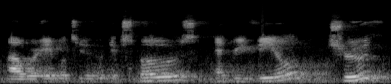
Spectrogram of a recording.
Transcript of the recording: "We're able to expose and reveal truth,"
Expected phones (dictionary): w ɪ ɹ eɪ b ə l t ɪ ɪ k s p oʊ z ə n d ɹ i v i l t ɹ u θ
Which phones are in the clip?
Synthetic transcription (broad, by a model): w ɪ ɹ eɪ b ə l t ɪ ɪ k s p oʊ z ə n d ɹ i v i l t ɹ u θ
